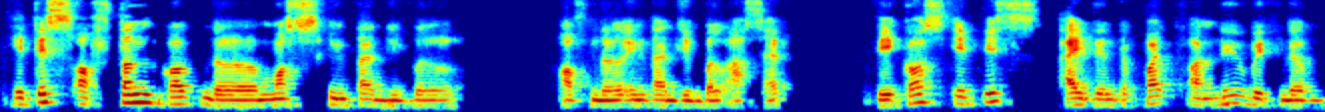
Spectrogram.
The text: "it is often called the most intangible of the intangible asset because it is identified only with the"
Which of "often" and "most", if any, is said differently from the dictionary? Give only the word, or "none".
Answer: none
